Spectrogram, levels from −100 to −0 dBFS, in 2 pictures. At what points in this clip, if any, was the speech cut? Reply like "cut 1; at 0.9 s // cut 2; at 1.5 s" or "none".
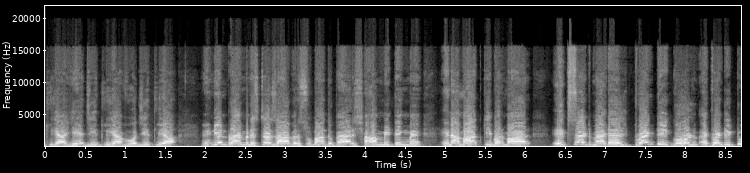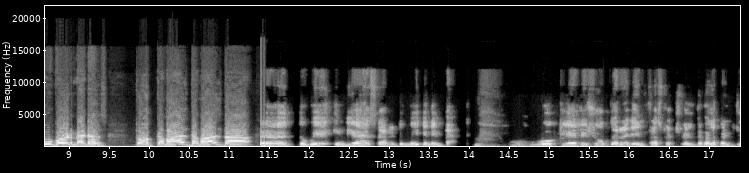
cut 1; at 11.4 s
